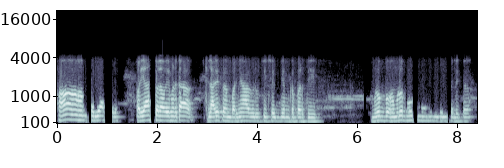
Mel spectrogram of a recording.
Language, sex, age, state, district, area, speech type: Maithili, male, 18-30, Bihar, Darbhanga, rural, conversation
